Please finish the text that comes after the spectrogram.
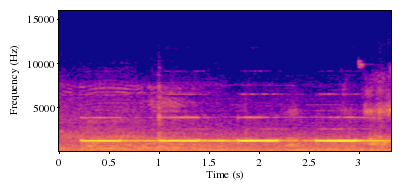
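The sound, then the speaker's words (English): A forklift's reversing alarm beeps steadily in a repeating on-off pattern over a low engine rumble and the broad hum of a large working 31-degree warehouse behind a fish auction room, as forklifts wheel pallets of iced-down fish onto trucks. “Forklifts wheel pallets of iced-down fish onto trucks bound for dealers in Gloucester, Boston, and beyond.”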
